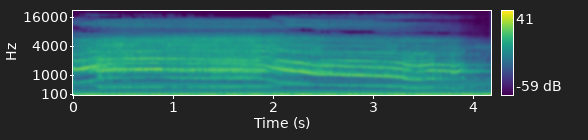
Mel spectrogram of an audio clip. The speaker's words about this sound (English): And then she screamed.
